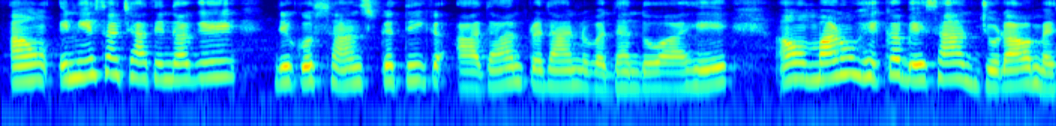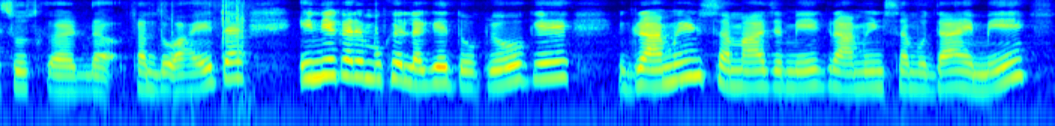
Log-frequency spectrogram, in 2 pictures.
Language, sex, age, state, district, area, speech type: Sindhi, female, 60+, Uttar Pradesh, Lucknow, rural, spontaneous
